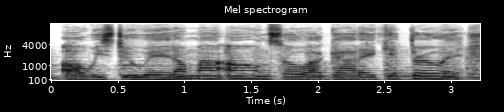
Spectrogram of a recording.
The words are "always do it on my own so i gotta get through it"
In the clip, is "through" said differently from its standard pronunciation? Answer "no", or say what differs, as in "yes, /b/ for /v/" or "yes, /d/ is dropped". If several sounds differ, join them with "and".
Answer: no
